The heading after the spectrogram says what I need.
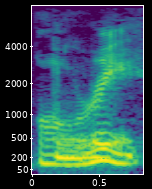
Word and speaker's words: Henri: So in English, Henry. In French, Henri.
